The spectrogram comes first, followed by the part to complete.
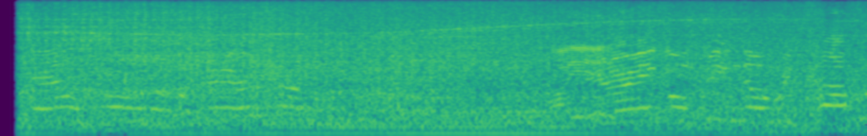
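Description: Steady low engine drone of a motor vehicle in street traffic, stopping near the end, with indistinct voices of people talking over it.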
